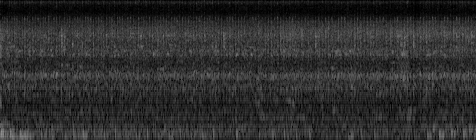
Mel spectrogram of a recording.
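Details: Old-model Ford diesel that had been hard to start, running after injection pump and injector work: steady, even idle with light clatter, no misfire or hunting; normal healthy idle.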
